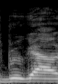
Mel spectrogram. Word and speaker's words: Brugal: Bobby Brugel. – Shouts to Brugel. I mean, it's Brugal. It's Bobby Brugal.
